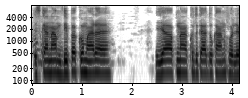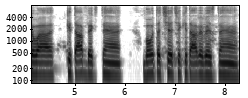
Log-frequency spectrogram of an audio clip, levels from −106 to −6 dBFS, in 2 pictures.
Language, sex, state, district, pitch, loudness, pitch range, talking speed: Hindi, male, Bihar, Samastipur, 155 Hz, -16 LUFS, 145-165 Hz, 135 wpm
